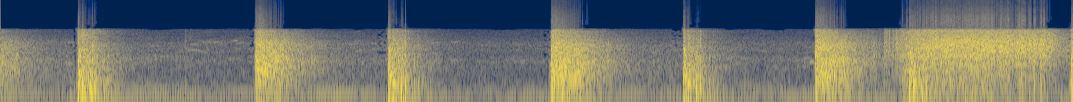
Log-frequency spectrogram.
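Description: Aerial fireworks bursting in the sky, six sharp bangs at roughly one-and-a-half-second intervals, each trailing off in a rumbling echo. Near the end comes a loud continuous rush of noise lasting about two seconds.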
